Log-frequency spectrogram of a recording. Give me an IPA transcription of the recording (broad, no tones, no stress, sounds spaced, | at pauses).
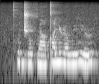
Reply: kʷʰ ʌ d͡ʒ o xʷ a tˤ ø lʲ ʉ ɭ ɤ w ʉ l ʉ ɭ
